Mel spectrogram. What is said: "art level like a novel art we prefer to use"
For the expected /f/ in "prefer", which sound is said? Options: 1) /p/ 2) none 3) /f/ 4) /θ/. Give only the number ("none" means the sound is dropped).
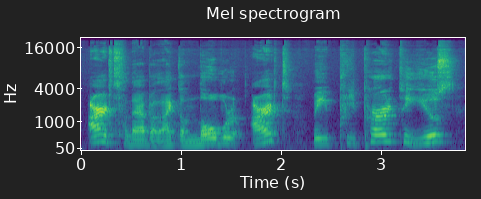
1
